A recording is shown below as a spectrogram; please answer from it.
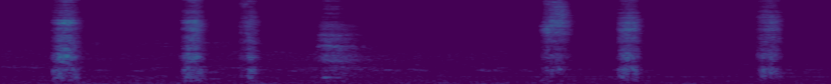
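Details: Repeated sneezing while wearing a detox face mask that prevents touching or blowing the nose: seven sharp bursts in eight seconds, loud sneezes mixed with half-stifled ones.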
